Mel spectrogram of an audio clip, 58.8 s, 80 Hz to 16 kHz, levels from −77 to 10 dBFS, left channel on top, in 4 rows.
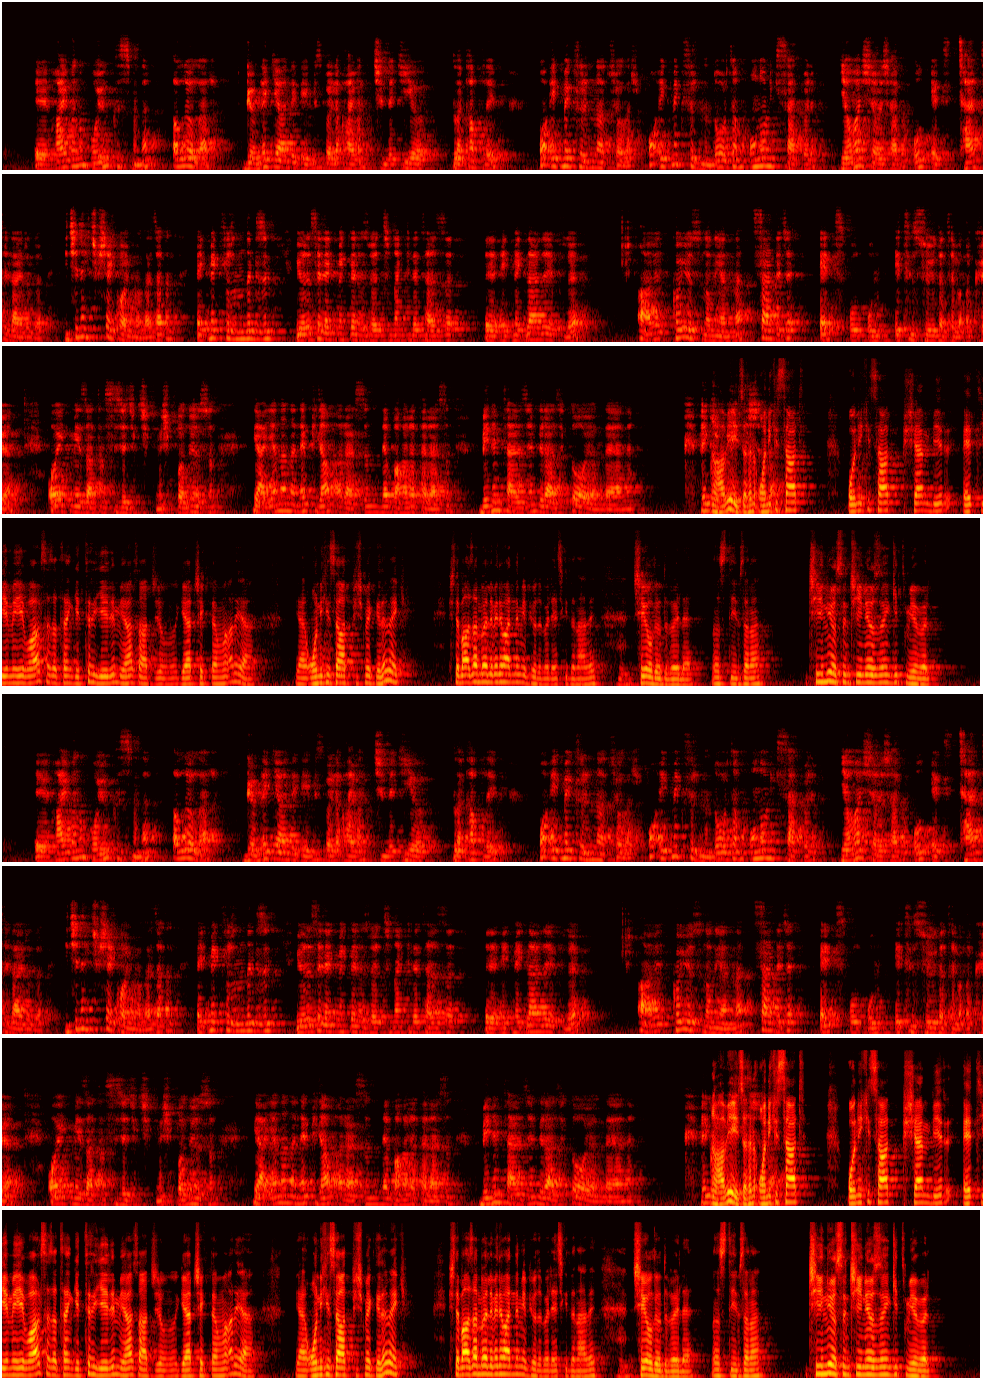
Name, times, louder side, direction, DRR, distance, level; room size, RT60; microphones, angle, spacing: voice 1, 0.5-2.3 2.6-3.2 3.6-6.4 6.8-7.7 8.1-12.2 12.6-15.3 15.7-17.3 17.6-21.5 22.0-23.4 24.0-26.6 27.0-38.9 39.7-41.1 53.4-53.6, left 1 dB, 75° left, 6 dB, 5.2 m, -35 dB
voice 2, 40.1-41.4 41.8-47.9 48.5-50.1 50.9-54.5 54.8-55.6 56.3-58.1, right 4 dB, 85° right, 10 dB, 0.9 m, -25 dB
25.0 x 22.0 x 5.2 m, 0.75 s
head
